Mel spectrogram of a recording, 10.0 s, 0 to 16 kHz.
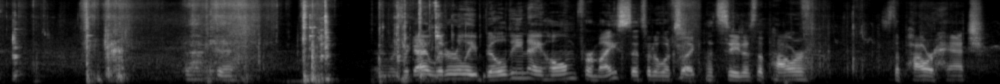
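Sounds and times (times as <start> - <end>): rustling: 0.0 - 3.0
metal jack handle clattering: 3.0 - 4.8.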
